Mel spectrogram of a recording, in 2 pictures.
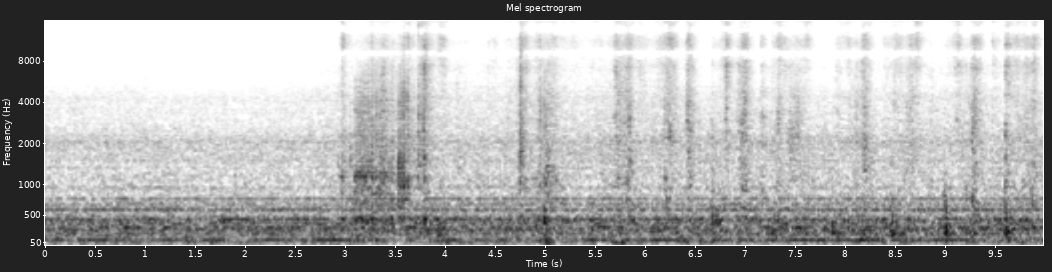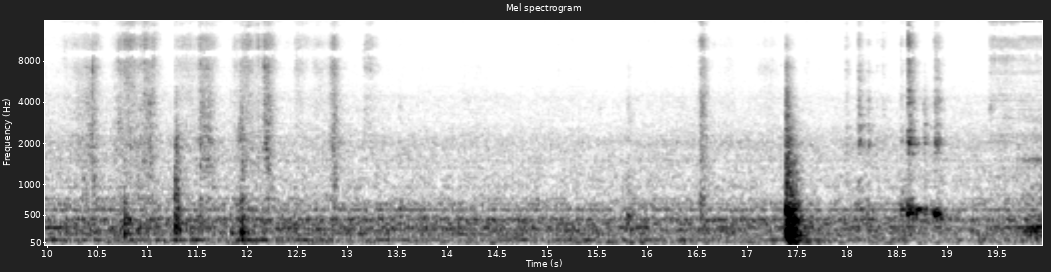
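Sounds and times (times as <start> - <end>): refrigerator humming: 15.0 - 19.9.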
